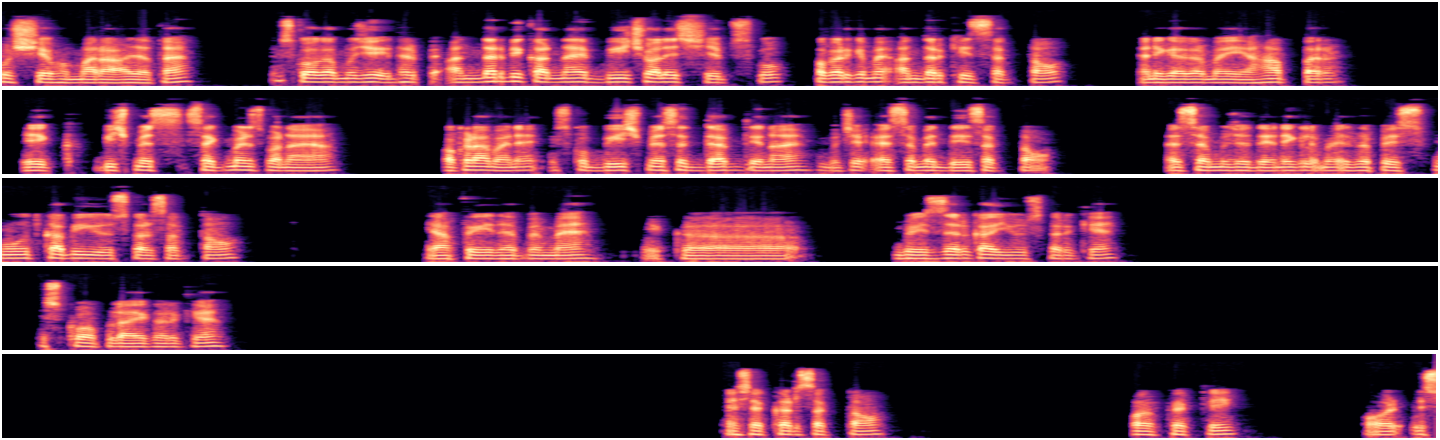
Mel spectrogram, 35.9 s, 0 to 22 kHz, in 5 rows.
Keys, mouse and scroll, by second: 0.3 alt+middle click, 2.7 middle click, 3.1 middle click, 3.4 alt+middle click, 5.6 right click, 6.5 click, 7.7 click, 8.0 click, 8.5 click, 9.4-11.9 drag, 12.4 click, 13.7 click, 14.7-15.8 drag, 15.6 ctrl+right click, 15.8 ctrl+z, 16.3 click, 16.3 right click, 18.7 click, 21.0 click, 24.6 click, 25.8 ctrl+z, 27.3-28.6 drag, 29.4 click, 30.4 ctrl+z, 31.1 click, 33.7-34.7 drag, 35.7 click.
